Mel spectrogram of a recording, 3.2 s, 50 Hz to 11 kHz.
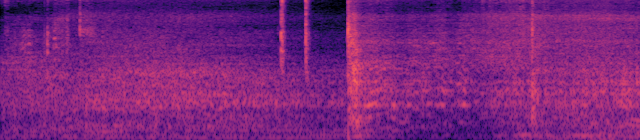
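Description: A 1988 Ford Econoline van that had trouble starting is cranked and fires up, its engine noise close and fairly loud for a few seconds, with a couple of short clicks and thumps.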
